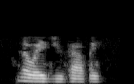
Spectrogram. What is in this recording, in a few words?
Police Tactical Encrypted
